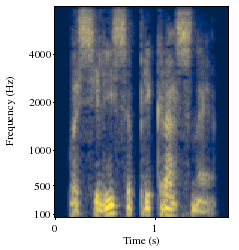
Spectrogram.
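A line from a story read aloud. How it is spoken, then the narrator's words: Whisper. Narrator (Russian): шепнул Астахов Лунину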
